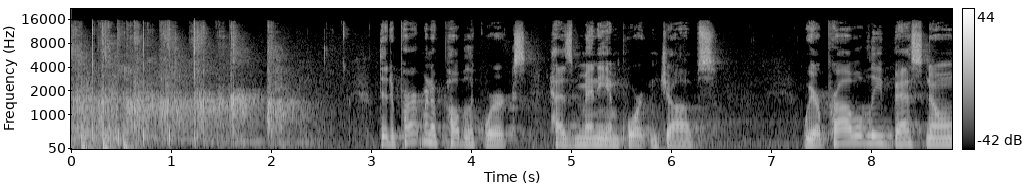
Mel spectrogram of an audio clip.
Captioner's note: applause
